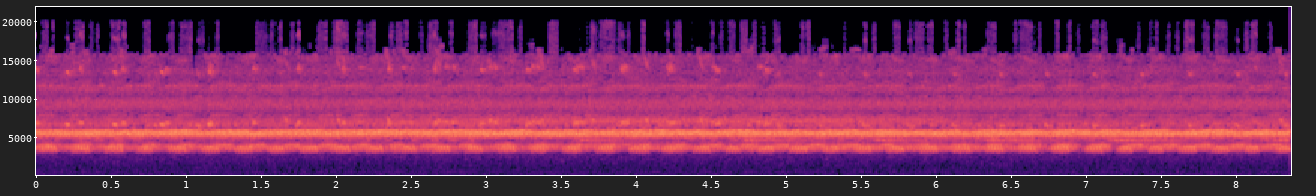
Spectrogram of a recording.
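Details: Steady high-pitched insect chorus: quick beating pulses in the lower voice and an unbroken whistling tone higher up, continuing evenly from start to finish over a faint low hum.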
